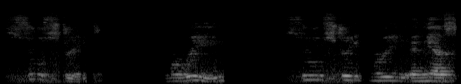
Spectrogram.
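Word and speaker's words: Sault Ste. Marie: ST Salt Street ST Marie, Michigan.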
